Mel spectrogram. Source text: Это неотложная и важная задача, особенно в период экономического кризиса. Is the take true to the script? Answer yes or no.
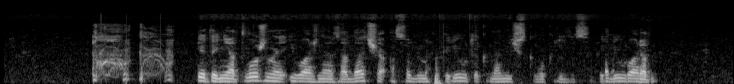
no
